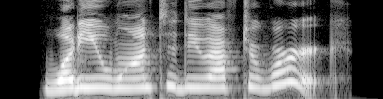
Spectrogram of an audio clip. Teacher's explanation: it sounds a little weird to put extra stress on wadya. We're trying to rush through those words,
